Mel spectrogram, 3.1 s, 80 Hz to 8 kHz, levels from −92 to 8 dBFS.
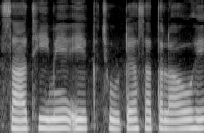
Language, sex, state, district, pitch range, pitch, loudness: Hindi, female, Bihar, Kaimur, 190-195 Hz, 195 Hz, -13 LUFS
